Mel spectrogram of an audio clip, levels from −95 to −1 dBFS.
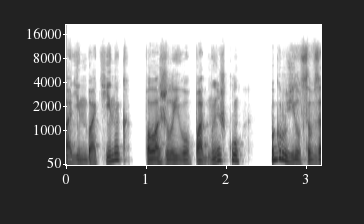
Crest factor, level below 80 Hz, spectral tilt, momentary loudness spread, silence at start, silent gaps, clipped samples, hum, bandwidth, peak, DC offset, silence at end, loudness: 20 dB; -52 dBFS; -6.5 dB/octave; 6 LU; 0 s; 0.93-0.98 s, 2.47-2.52 s; under 0.1%; none; 12.5 kHz; -6 dBFS; under 0.1%; 0 s; -26 LUFS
